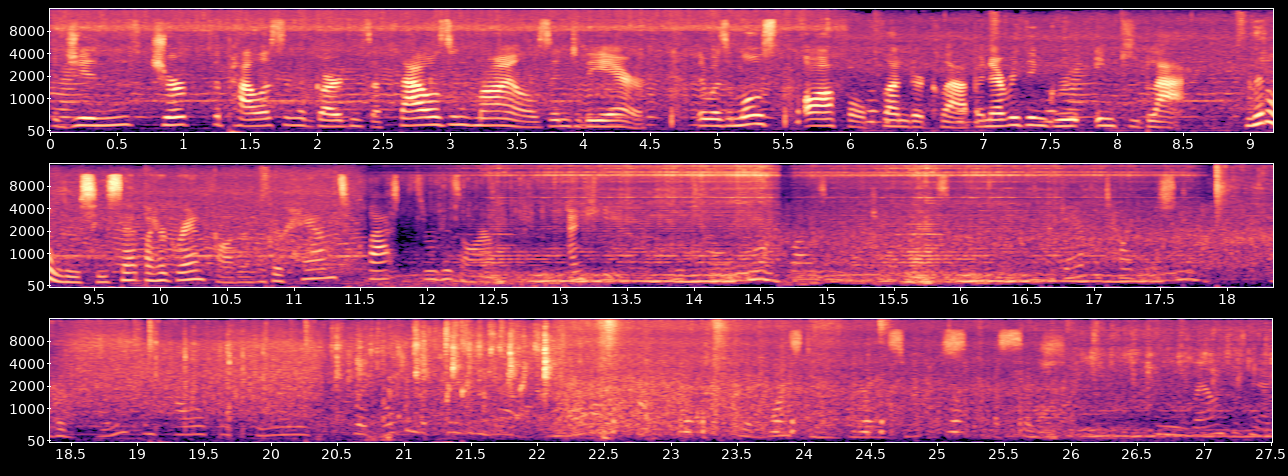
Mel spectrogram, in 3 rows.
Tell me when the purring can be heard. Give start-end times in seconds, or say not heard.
not heard.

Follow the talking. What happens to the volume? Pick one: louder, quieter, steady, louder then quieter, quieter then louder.
quieter.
